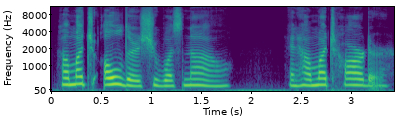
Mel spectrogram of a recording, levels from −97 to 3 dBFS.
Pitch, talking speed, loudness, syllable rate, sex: 230 Hz, 175 wpm, -18 LUFS, 4.6 syllables/s, female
